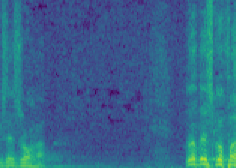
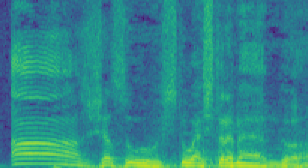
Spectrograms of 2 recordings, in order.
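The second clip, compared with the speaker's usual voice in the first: fervent prayer; 3 semitones lower, 7 dB louder, much slower than usual. Retold or imitated. Cousin praying on the phone.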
